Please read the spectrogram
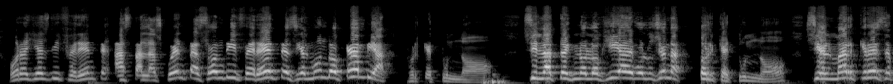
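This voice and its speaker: A man's voice: very high-pitched, creaky, pushed and bright. A middle-aged man with a Mexican accent giving a slangy, emphatic motivational talk on the radio, repeating his points. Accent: Mexican Spanish.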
